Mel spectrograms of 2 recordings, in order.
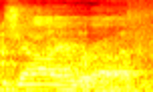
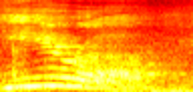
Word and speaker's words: gyro: said i wanted a gyro you're like no mickey actually it's pronounced gyro you know what no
